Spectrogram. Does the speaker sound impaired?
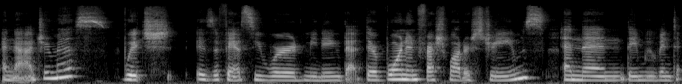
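No.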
